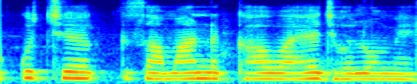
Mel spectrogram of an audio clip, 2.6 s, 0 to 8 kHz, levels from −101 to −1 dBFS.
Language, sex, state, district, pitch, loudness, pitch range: Hindi, female, Uttar Pradesh, Jyotiba Phule Nagar, 205 Hz, -29 LUFS, 200-215 Hz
